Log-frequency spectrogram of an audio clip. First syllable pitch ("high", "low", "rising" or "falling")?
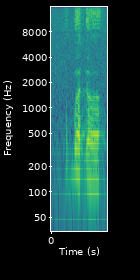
high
